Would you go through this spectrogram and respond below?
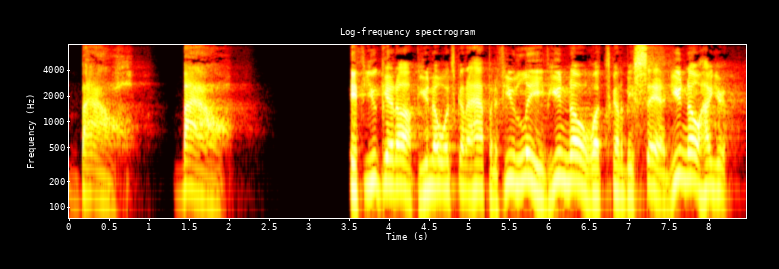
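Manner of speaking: put-on mild, demanding half-yell, scream kept mild. Retelling a night at a drive-in, voicing a statue that urges bowing: imitating a screaming statue. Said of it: "the statue of Babylon was screaming at me".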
